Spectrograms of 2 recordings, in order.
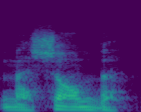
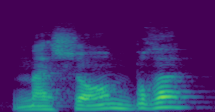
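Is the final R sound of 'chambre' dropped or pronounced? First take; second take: dropped; pronounced. First: The final R sound is dropped. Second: The final R sound is pronounced.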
